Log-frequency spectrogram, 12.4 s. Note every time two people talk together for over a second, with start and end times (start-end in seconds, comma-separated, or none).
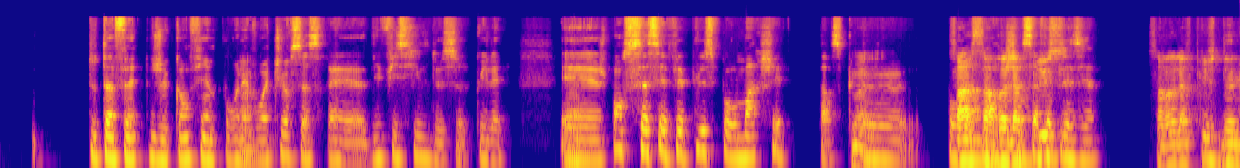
9.5-10.8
